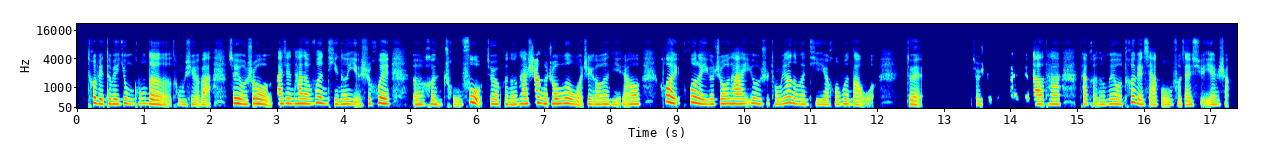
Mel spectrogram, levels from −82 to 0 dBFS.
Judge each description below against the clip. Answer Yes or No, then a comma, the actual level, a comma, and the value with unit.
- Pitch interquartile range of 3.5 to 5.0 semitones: No, average, 2.8 semitones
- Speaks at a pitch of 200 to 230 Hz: Yes, high, 215 Hz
